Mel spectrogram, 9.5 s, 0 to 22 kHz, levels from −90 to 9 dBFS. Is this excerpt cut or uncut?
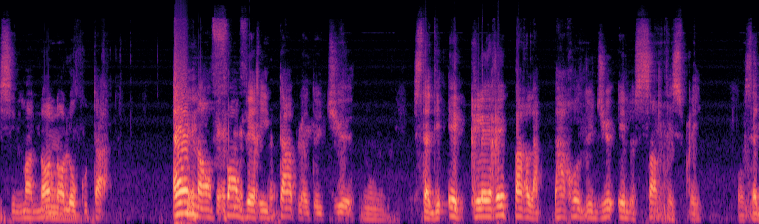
uncut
